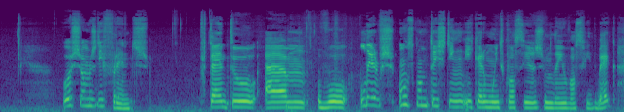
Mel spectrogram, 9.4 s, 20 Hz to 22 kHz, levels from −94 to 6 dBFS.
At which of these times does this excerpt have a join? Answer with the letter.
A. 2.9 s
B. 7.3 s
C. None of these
A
